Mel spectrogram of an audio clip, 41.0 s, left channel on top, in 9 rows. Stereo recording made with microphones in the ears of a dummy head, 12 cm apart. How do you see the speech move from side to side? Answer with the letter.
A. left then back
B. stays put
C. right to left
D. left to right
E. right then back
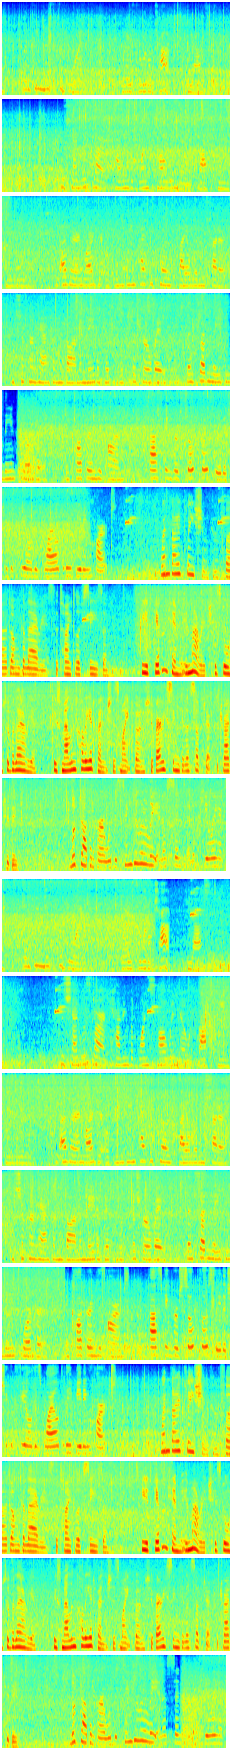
C.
